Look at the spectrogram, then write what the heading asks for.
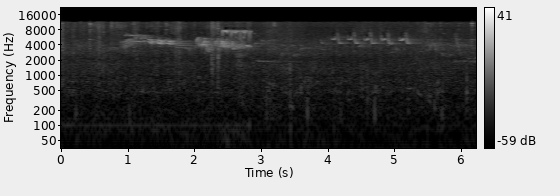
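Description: Songbirds singing over faint outdoor ambience: a warbling phrase about a second in, then a run of short repeated chirps around four seconds. Soft hoof steps of a horse walking on a grass and dirt path sound faintly beneath.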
